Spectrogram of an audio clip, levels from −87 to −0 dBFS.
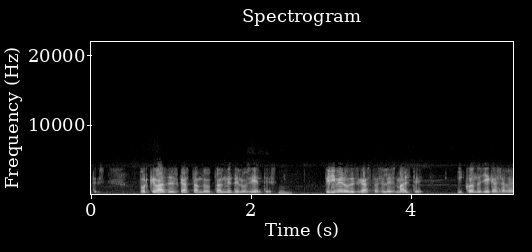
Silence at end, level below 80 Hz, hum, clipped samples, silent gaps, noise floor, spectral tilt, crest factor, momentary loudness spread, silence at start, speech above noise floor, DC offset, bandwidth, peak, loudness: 0 s; -72 dBFS; none; under 0.1%; none; -55 dBFS; -6.5 dB/octave; 20 dB; 19 LU; 0 s; 29 dB; under 0.1%; 5 kHz; -8 dBFS; -26 LUFS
